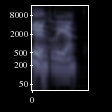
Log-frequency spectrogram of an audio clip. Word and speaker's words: Anglia: yeah yeah oh i was saying it right anglia it feels weird to do do you think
